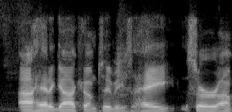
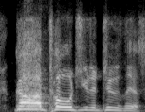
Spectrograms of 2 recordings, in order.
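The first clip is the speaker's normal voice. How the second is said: put-on screaming, higher pitch and louder; 10 semitones higher, 9 dB louder than usual. Retelling how Buck started screaming at him: imitating Buck screaming bloody murder. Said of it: "starts screaming at him, bloody murder".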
